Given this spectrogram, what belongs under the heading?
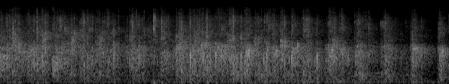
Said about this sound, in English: You are a living legend, and she deserves the biggest round of applause for being that. We don't see that every day.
